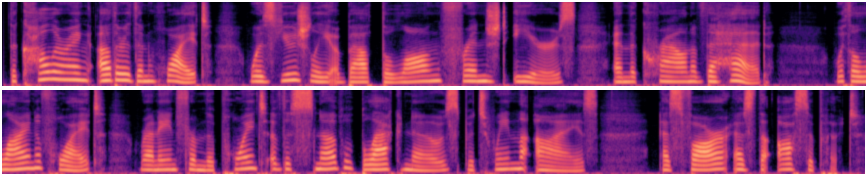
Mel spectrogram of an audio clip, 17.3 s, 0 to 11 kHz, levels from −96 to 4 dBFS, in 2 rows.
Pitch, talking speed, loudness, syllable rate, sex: 195 Hz, 140 wpm, -19 LUFS, 3.7 syllables/s, female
